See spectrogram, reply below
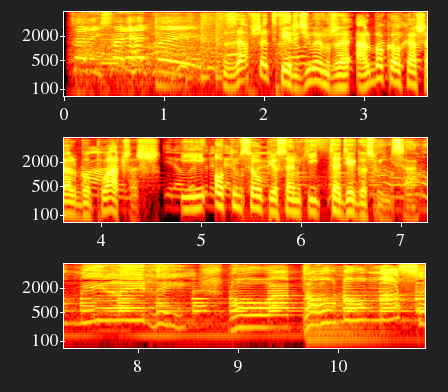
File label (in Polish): dubbing, lektor radiowy; 30-50 lat, lektor radiowy i konferansjer; IVR, reklama, szeptanki, audiobook; Mężczyzna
